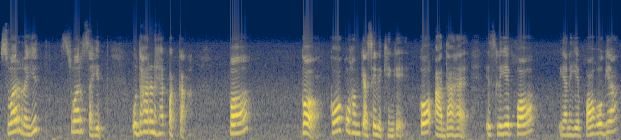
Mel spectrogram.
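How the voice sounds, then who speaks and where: Woman teacher for a grammar class, slow and deliberate, fairly high voice, dull lo-fi sound. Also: expressive. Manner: slow, deliberate, spells out examples. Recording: dull lo-fi recording.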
